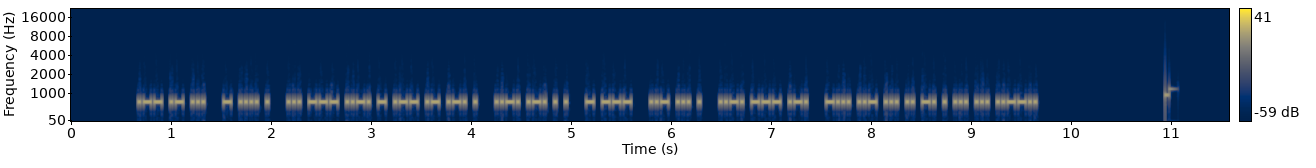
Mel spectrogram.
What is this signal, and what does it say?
Morse code, heard as a keyed tone, about 41 wpm, 700 Hz. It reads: WAS THE SOFTWARE FREE TO USE FOR BUSINESS?
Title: Sentences from Top 1000 Words - Review Part 3 - 45wpm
